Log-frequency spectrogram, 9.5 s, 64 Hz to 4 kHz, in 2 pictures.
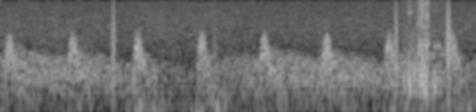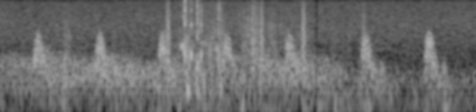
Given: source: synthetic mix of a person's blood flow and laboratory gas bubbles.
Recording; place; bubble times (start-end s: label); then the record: Doppler ultrasound of blood flow; subclavian vein
4.01-4.46 s: bubbles
6.51-7.04 s: bubbles
From the record:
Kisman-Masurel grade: 213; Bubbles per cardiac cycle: several, 3 to 8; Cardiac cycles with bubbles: 1 to 10%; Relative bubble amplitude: loud (0.450 to 0.775); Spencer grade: 1 (occasional bubble signal discernible with the cardiac motion signal, with majority of cardiac periods free of bubbles); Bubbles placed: anywhere in the cardiac cycle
